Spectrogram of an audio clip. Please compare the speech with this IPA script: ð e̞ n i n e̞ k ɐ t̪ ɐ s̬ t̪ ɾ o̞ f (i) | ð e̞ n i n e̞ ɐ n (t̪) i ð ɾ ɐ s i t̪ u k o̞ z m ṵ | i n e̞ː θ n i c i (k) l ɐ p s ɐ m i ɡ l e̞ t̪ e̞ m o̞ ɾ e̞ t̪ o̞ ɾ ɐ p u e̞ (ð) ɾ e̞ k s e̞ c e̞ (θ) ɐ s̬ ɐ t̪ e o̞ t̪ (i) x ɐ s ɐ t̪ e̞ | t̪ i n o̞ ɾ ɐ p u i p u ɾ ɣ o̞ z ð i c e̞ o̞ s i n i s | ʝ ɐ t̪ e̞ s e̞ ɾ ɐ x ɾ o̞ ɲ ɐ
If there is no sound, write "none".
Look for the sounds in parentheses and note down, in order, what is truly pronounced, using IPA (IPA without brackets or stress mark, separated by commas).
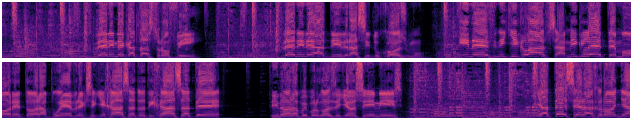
i, d̪, k, v, x, i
